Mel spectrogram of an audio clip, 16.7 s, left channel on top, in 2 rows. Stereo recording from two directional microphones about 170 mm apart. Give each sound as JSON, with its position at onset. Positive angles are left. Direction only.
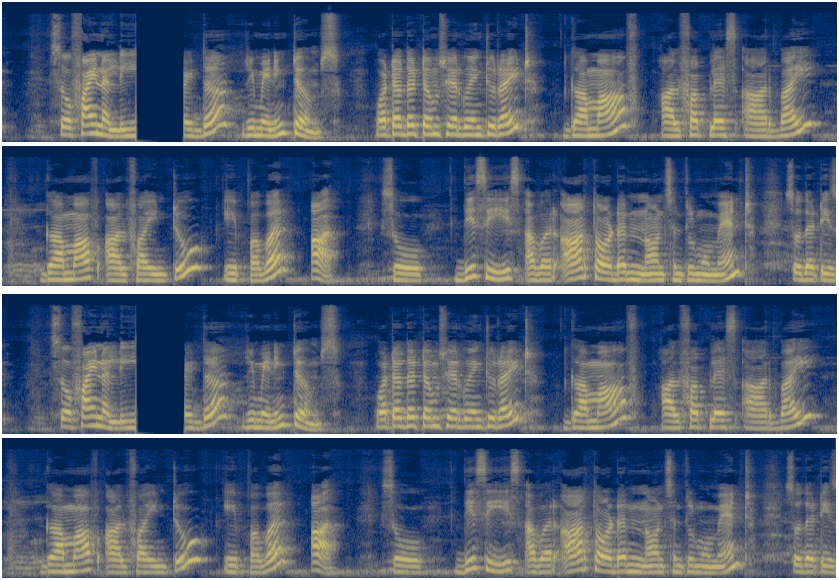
{"t": 0.5, "sound": "speech", "side_deg": 25}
